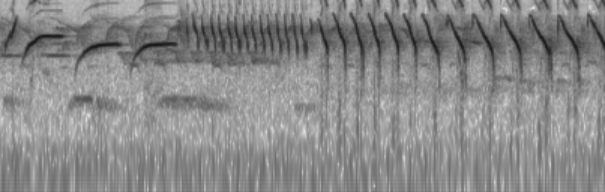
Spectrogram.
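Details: Canary singing loud and close: three clear rising whistled upslurs, then a fast buzzy trill of even notes, then a run of quick descending whistled sweeps repeated about three per second.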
